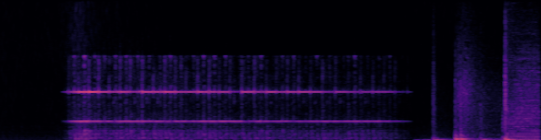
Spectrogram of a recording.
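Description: Alarm clock bell ringing with a fast, steady rattle for about two and a half seconds, starting half a second in and stopping suddenly. Music with a drum beat starts right after, near the end.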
